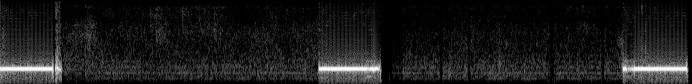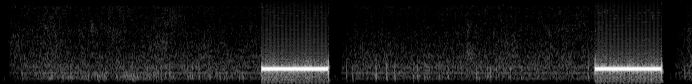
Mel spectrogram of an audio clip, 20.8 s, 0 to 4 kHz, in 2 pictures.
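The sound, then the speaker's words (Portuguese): Telephone tones from a call to Santander bank's phone menu: five steady, mid-pitched beeps, each about a second long and spaced roughly five seconds apart, with faint line hiss in the gaps. “Vou agora para uma mesmo para agência do você. Santander. Disque 0 e o ramal desejado.”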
